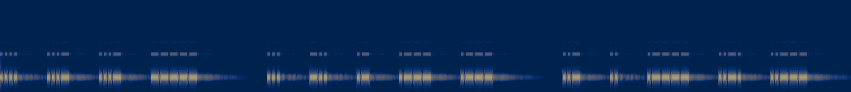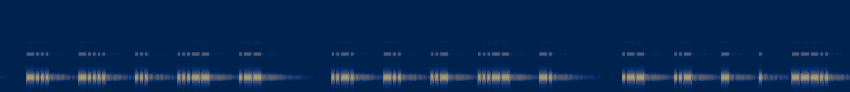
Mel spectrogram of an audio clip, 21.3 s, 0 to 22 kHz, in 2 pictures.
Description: Morse code, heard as a keyed tone, machine-sent, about 40 wpm, spaced as for 18 wpm, 650 Hz. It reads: … SDAJJ UI1F2 B6S3W FDU3N WUTE8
